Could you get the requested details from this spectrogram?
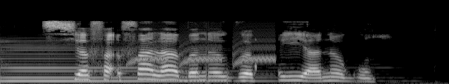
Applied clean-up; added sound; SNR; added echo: none; Bowed string instrument + Alarm; 11 dB; none.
